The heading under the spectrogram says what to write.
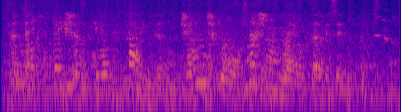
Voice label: Next Farringdon, Underground, Circle line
